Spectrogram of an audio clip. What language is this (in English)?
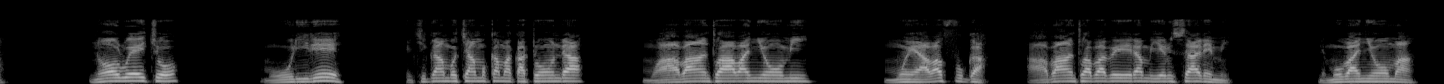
Ganda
